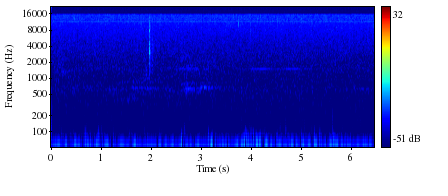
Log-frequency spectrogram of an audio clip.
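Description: Quiet room tone picked up by the microphone, with a low rumble and one faint click about two seconds in.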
